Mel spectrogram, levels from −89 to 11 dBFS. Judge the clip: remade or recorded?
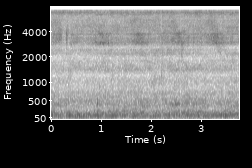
remade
